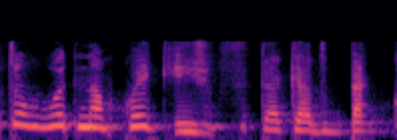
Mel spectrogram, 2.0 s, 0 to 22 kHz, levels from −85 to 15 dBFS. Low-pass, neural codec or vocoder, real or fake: 7.2 kHz; codec, 16 kHz in and 24 kHz out, 0.4 kbps, LongCat-Audio-Codec, two codebook decoder; fake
